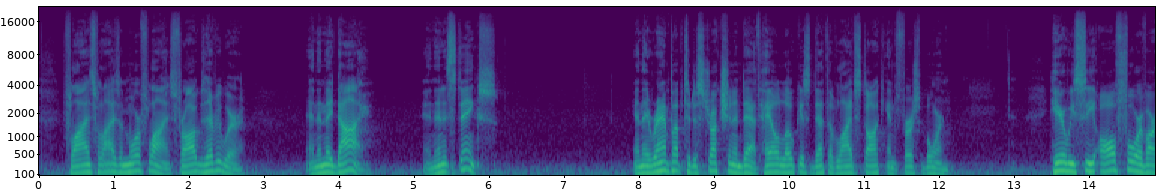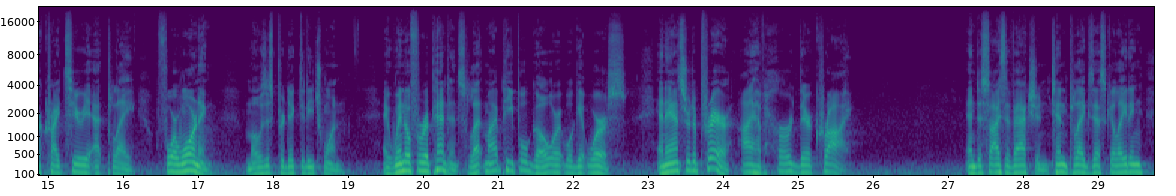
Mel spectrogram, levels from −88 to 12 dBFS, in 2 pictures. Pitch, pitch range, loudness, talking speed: 125 Hz, 110-135 Hz, -27 LUFS, 145 wpm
